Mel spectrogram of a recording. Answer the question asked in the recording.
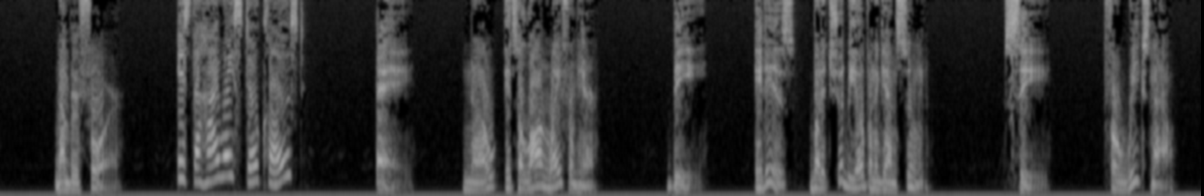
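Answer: B: It is, but it should be open again soon.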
